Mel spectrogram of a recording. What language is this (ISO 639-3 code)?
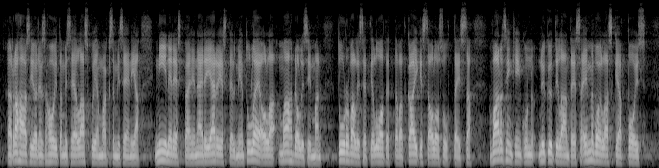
fin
